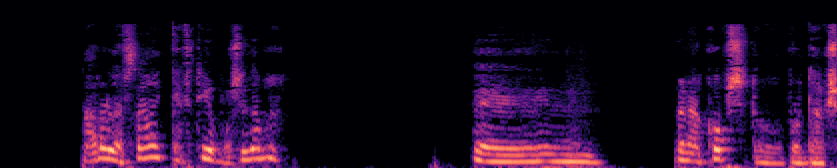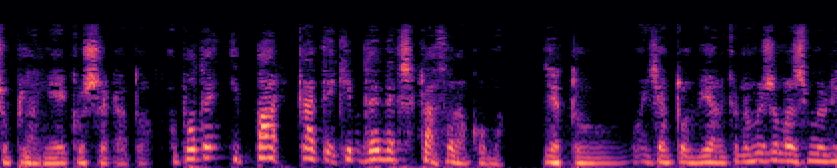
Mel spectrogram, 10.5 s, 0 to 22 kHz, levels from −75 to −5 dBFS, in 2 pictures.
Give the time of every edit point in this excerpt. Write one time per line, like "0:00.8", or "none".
0:04.2
0:06.2
0:07.4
